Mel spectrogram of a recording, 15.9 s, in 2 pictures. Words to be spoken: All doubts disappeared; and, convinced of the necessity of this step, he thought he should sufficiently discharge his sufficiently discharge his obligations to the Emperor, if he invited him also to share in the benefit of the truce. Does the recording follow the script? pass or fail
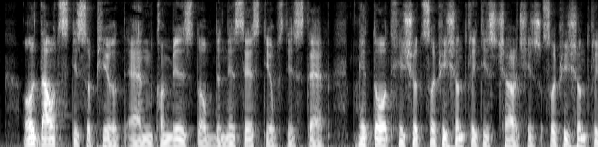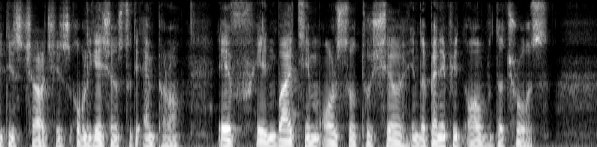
pass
